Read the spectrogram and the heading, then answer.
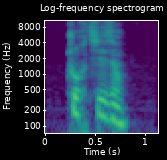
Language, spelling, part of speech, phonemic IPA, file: French, courtisan, noun, /kuʁ.ti.zɑ̃/, LL-Q150 (fra)-courtisan.wav
- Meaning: 1. courtier 2. sycophant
